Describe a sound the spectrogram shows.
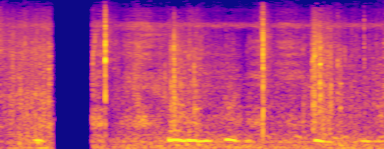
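Dry sticks snap and crack.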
